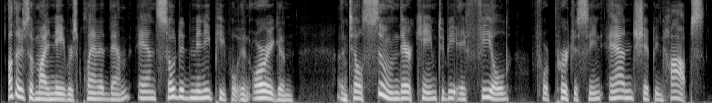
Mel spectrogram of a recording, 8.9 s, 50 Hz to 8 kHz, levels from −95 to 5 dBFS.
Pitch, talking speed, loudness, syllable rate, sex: 180 Hz, 175 wpm, -18 LUFS, 4.9 syllables/s, female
